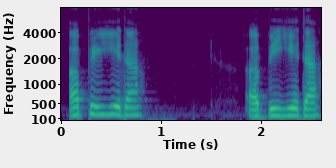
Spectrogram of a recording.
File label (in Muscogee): "vpeyetv", muscogee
